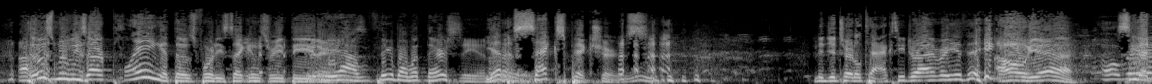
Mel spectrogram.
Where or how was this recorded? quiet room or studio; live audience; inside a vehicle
live audience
